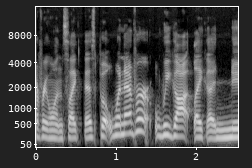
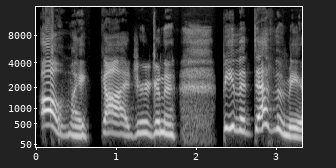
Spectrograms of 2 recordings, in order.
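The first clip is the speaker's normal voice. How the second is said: appalled mom; 4 semitones higher than usual. Retold or imitated.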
